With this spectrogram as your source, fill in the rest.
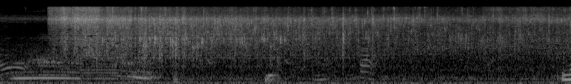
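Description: Sliced onion hits hot oil already crackling with cumin seeds and two dried red chilies, setting off a sudden loud sizzle that stays strong and close before easing slightly, with a brief voice at the start.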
